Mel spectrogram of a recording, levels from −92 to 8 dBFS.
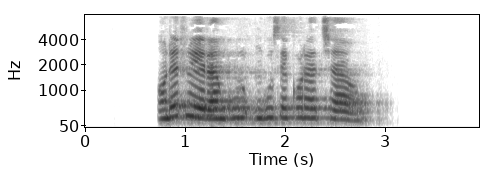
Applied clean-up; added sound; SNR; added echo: none; none; none; none.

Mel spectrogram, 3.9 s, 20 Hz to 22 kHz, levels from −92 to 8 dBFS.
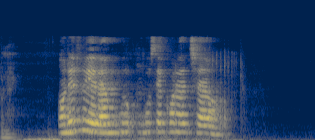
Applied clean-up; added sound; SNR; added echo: neural mask model DeepFilterNet 3.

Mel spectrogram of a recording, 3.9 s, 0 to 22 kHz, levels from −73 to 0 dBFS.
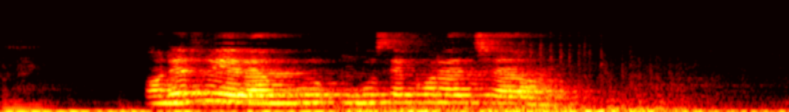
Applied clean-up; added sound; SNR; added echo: none; Sliding door; 7 dB; reverberation time 0.6 s.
